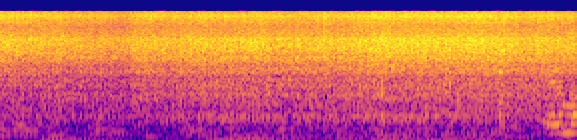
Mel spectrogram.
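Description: Raw prawns are dropped into a hot frying pan with chillies and sizzle loudly and continuously, with faint stirring and pan scrapes under the frying.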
